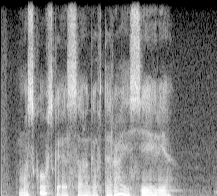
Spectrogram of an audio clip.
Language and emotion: Russian, sad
